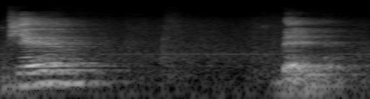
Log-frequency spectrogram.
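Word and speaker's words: Pierre Bayle: à la fois alors je vais prononcer à la française hein pierre belle ça va alors à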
